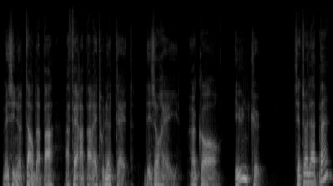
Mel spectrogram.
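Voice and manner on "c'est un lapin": voix de fillette. A narrator's reading. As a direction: question de petite fille, plus aiguë. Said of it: "demanda la fillette". (voix aiguë de fillette)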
